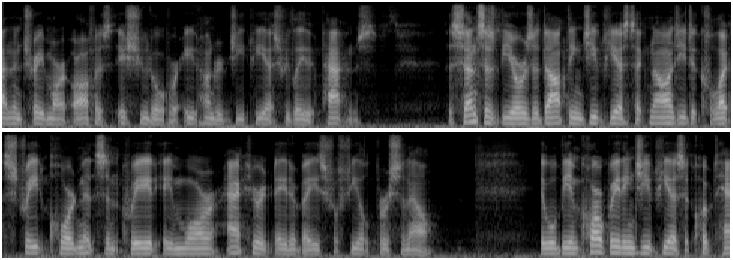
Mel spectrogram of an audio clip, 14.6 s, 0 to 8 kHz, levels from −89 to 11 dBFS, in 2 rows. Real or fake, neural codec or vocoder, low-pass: fake; autoencoder, 22.05 kHz, a latent of 192 numbers a frame, VITS, trained on many speakers; 7.2 kHz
